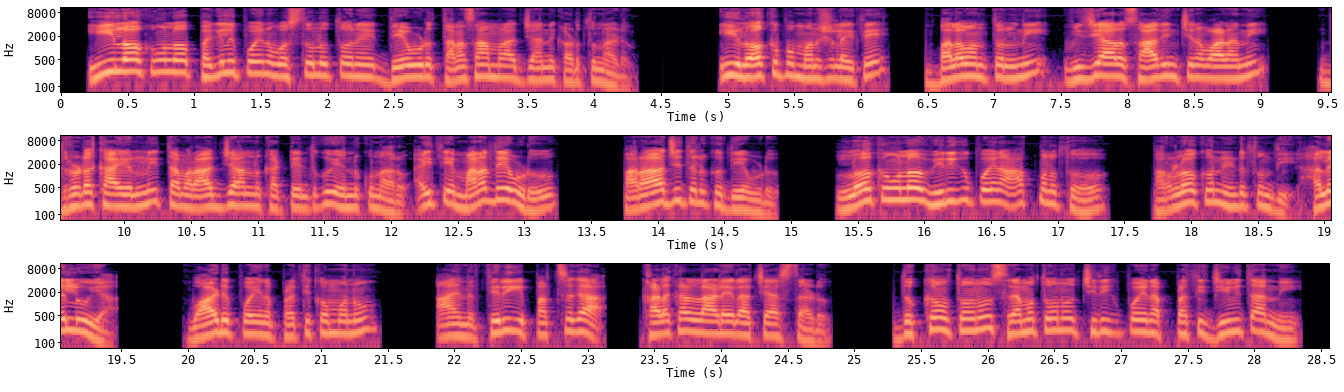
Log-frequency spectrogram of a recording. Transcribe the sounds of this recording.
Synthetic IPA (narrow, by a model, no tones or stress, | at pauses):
iːlɔːkɐmlo̞ːpɐɡilipo̞ːjinɐʋɐst̪ulɐt̪o̞ːne̞ːd̪e̞ːwuɽut̪ɐnɐsaːmɾaːd͡ʒjaːnːikɐɽut̪unːa̰ːɽṵ | iːlɔːkɐp̬umɐnuʂ̬ulɐjit̪e̞ː | bɐlɐʋɐnt̪ulɐniʋid͡ʒɐjaːlusaːd̪ʱiɲt͡ʃinɐʋaːɭːɐni | d̪ɾuɽɐkaːjulɐnit̪ɐmɐɾaːd͡ʒjaːlɐnukɐʈːe̞nd̪ukue̞nːukunːaːɾṵʔɐjit̪e̞ːmɐnɐd̪e̞ːwuɽu | pɐɾaːd͡ʒit̪̬ulɐk̬ud̪e̞ːwuɽṵ | lɔːkɐmlo̞ːʋiɾiɡipo̞ːjinɐaːt̪mɐlɐt̪o̞ː | pɐɾɐlɔːkɐmniɳɖut̪und̪ḭhɐle̞luːja̰ː | ʋaːɽipo̞ːjinɐpɾɐt̪ikɔmːɐnu | aːjɐnɐt̪iɾiɡipɐtːsɐɡaː | kɐɭɐkɐɭɐlaːɽɛːlaːt͡ʃeːst̪aːɽṵ | d̪ukʰːɐmt̪o̞ːnuʃɾɛmɐt̪o̞ːnut͡ʃiɾiɡipo̞ːjinɐpɾɐt̪id͡ʒiːʋit̪aːnːḭ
